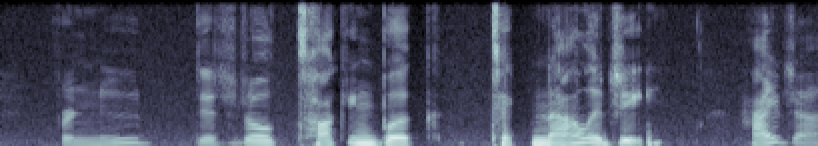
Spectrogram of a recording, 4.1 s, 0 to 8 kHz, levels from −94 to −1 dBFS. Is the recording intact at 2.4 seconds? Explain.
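No, at 2.4 s the automatic gain is falling: after "for new digital", from 1.43 to 2.85 s, the control lowers its gain about 7 dB, sinking speech and background together.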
